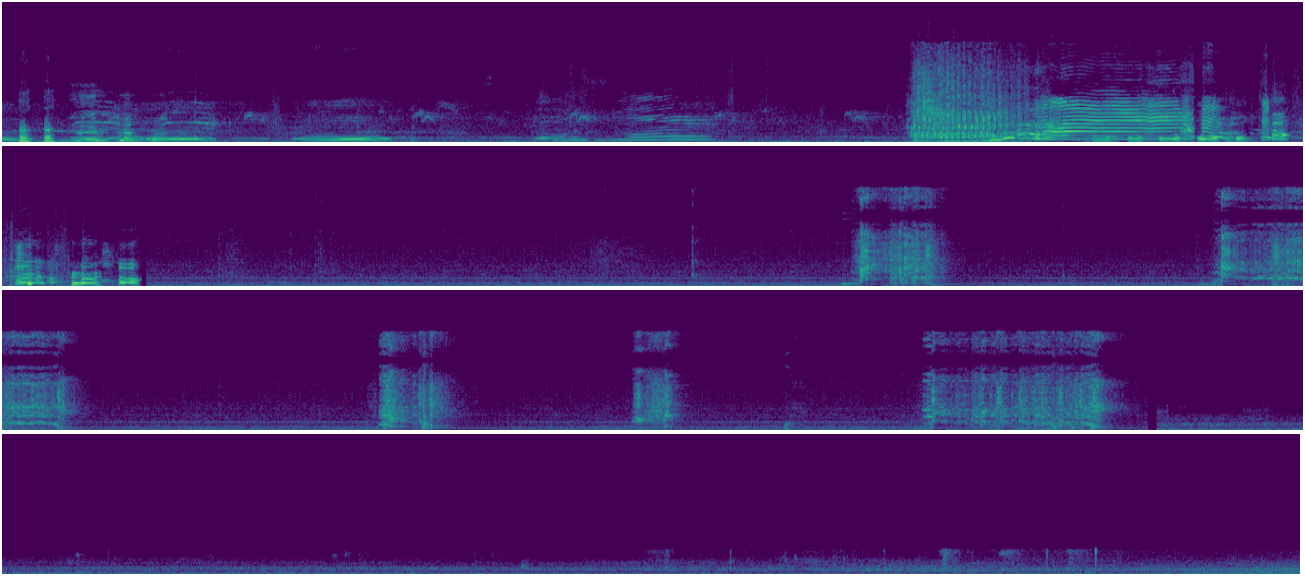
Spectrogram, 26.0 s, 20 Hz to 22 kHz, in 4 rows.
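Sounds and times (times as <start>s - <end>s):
animal sneezing: 4.5s - 5.5s.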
